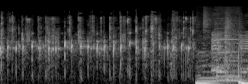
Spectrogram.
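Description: A fast, even rattle of sharp clicks, many per second, with a steady high tone running underneath.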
